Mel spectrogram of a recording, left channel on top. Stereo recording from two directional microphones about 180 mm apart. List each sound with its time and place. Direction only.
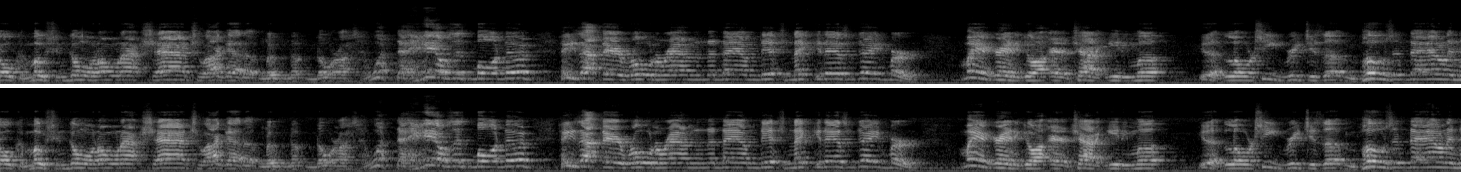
0.0 s a man's voice: 15° right (ahead or behind)
3.8 s a man's voice: 15° right (ahead or behind)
